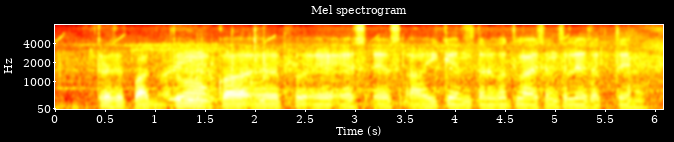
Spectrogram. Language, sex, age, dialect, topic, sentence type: Hindi, male, 41-45, Awadhi Bundeli, agriculture, statement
